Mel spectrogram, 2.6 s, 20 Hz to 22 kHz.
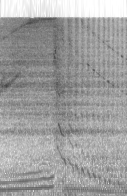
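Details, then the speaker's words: Turbocharged 1000 cc engine at 20 psi without intercooler or blow-off valve: whoosh drops sharply as the throttle body shuts, then rapid "stut-tut-tut" flutter as back-pressure bounces the compressor wheel, compressor surge said to damage the bearings. "Nah , suara "stut-tut-tut" itu muncul karena ada tekanan balik dari TB yang memantul kembali di sini. Jadi roda kompresor ini bergetar, berbunyi seperti " stak-tak-tak-tak" saat terkena udara."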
